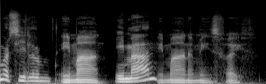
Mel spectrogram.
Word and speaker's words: Imaan: Iman. Iman? Iman, it means faith. Faith, and how do we spell that?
